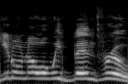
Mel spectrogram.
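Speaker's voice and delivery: high, loud, belted mock scream. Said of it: "screams about the streets".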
